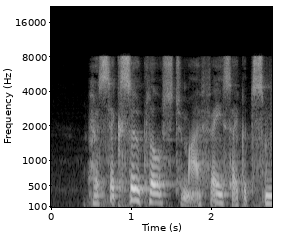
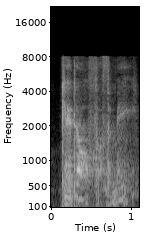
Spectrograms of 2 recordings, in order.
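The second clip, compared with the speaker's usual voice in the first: cold whispered dismissal; turned away, whispering; 5 semitones higher, 5 dB quieter than usual. Acted. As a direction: hiss it away under your breath. Wife rejects him in bed.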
